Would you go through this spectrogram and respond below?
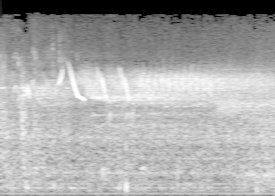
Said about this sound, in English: We have birds.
